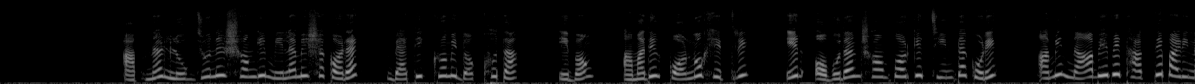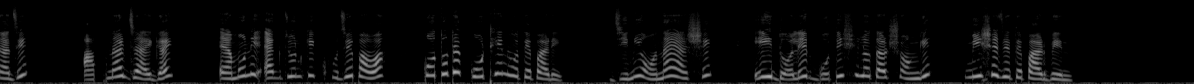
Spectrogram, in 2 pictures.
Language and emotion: Bengali, fearful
